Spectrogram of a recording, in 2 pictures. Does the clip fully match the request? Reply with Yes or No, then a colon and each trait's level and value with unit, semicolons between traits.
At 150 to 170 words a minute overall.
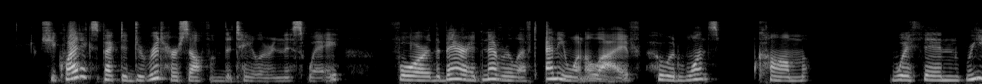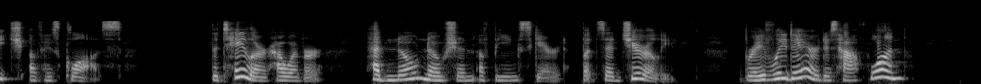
No: average, 140 wpm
